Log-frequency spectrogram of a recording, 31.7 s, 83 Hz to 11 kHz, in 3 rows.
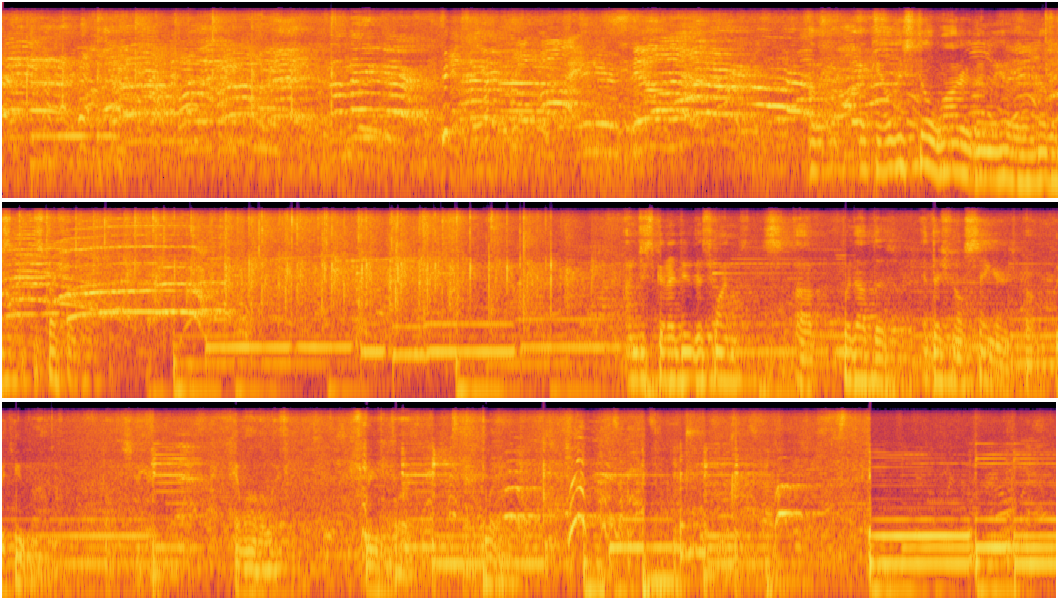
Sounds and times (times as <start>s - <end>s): Speech: 8.0s - 11.4s, 16.8s - 22.6s, 23.4s - 24.0s
Music: 12.0s - 24.0s, 24.7s - 31.6s.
